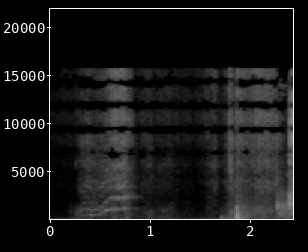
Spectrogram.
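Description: Zipper on a fabric cushion cover being pulled closed over a stuffed pillow, followed by a short thump near the end.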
